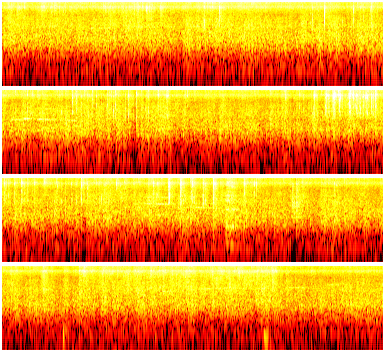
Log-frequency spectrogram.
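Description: A steady hiss like rain fills the background, with a few distant rooster crows. Around the middle come light clinks of a metal spoon stirring coffee in a ceramic mug.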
